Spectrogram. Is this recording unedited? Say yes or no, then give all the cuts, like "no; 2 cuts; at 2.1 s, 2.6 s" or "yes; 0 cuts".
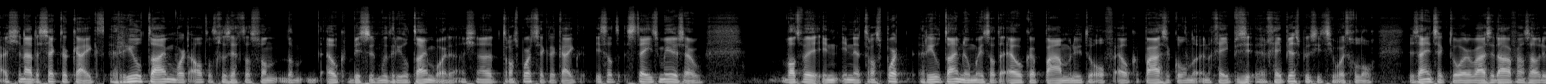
no; 2 cuts; at 8.4 s, 12.0 s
